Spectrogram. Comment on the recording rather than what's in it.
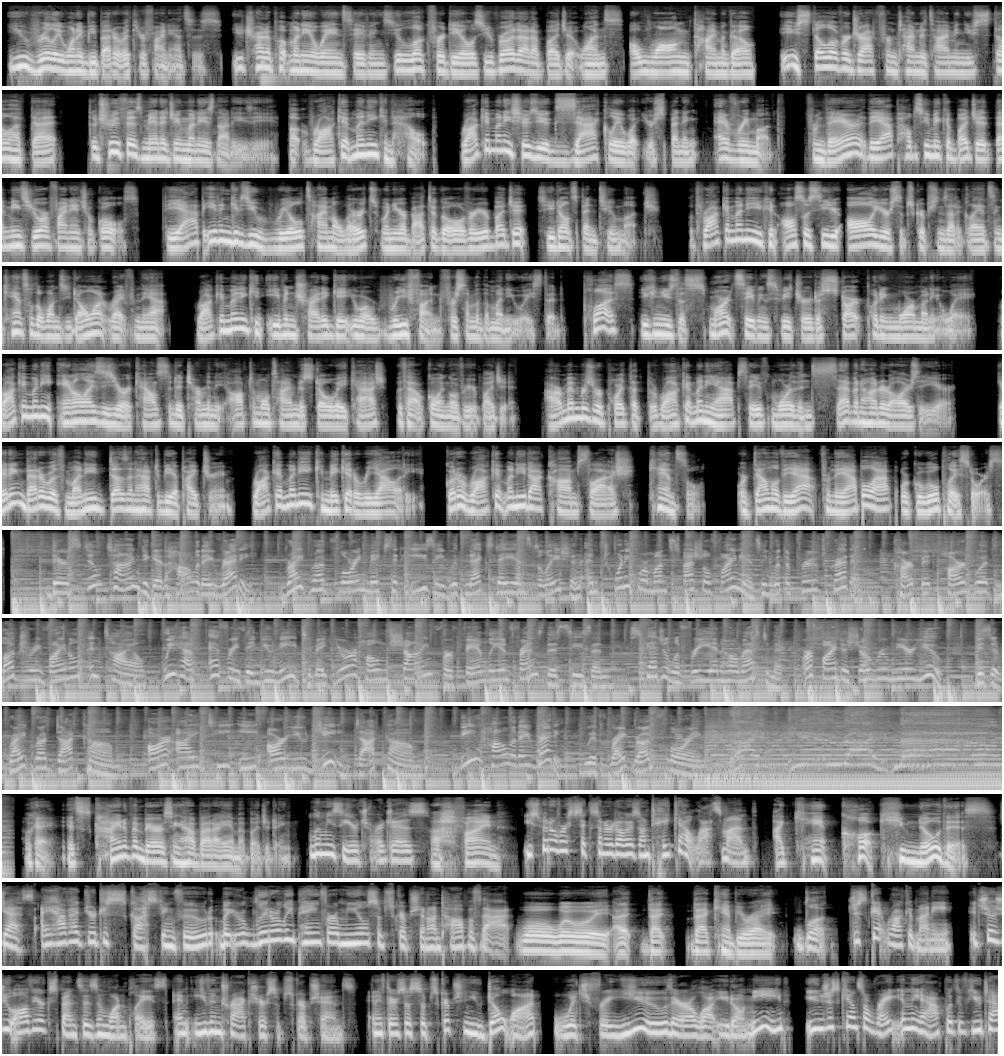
You’ll hear unfiltered courtroom audio, direct from the trial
